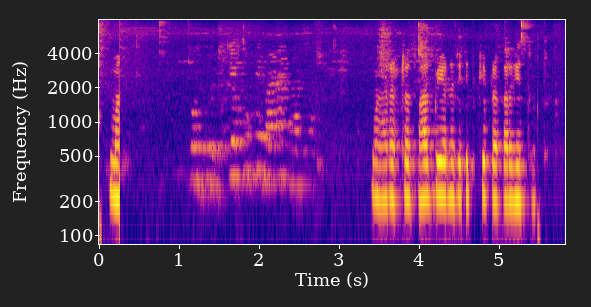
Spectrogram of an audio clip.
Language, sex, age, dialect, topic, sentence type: Marathi, female, 36-40, Southern Konkan, agriculture, question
